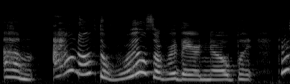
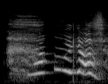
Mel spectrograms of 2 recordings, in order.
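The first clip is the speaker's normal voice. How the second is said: cracking up; 10 semitones higher than usual. Real, not acted. Reader reacts to funny manga exchange, helpless laughter. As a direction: gasp it out through squealing laughter.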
